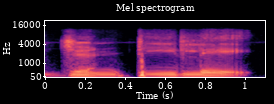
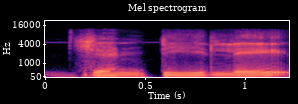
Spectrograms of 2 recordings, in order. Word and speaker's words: Gentile: Uh, the work that is of relevance to us is the Summa Contra Gentile. It's pronounced Gentile, not Gentile. Though in English people do say Jew and Gentile.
